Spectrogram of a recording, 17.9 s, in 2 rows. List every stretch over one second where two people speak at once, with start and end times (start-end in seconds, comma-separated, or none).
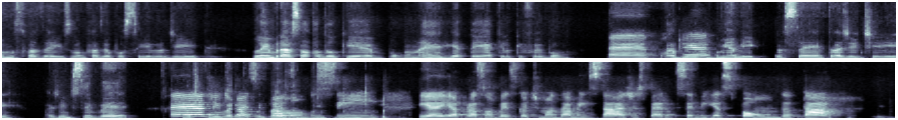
10.7-12.6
